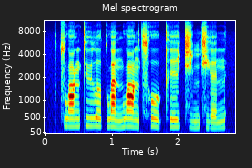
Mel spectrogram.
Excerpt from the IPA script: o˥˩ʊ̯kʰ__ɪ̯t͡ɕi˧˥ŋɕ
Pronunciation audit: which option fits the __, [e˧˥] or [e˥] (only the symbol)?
e˥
